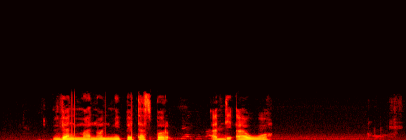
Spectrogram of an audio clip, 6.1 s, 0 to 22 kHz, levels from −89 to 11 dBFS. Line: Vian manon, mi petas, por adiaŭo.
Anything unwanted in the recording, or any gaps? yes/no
no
